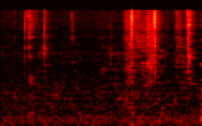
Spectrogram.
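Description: Near silence, with a few faint short clicks in the second half.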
